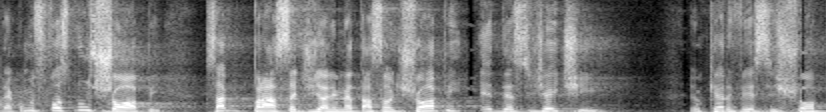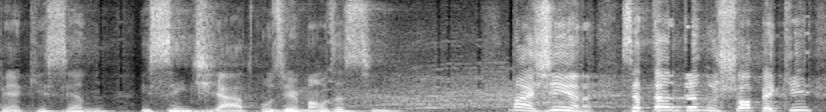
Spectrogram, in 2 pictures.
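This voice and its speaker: High-pitched Brazilian preacher in echoing hall. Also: male voice. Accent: Brazilian Portuguese. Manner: animated storytelling preacher, bursts of shouting and tongues. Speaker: pastor. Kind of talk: sermon.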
